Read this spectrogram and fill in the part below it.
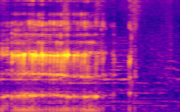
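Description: A single close, loud burp with a rumbling, croaky tone lasting about a second, then trailing off into quiet.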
